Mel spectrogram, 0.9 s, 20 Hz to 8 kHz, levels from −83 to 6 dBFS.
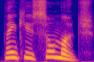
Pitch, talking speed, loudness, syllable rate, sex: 220 Hz, 255 wpm, -15 LUFS, 4.7 syllables/s, male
